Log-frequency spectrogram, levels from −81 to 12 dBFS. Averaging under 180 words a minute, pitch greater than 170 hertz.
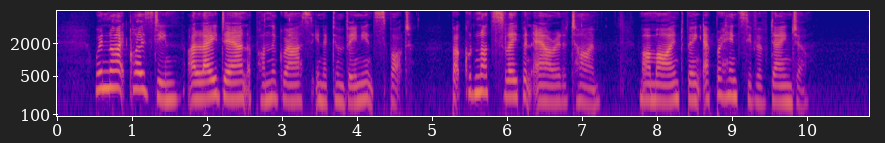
Yes: average, 160 wpm; high, 190 Hz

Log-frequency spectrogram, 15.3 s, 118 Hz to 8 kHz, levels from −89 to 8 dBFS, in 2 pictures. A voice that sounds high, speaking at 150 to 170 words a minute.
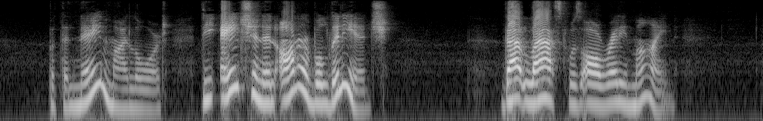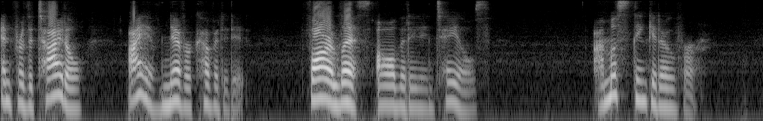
Yes: high, 215 Hz; average, 155 wpm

